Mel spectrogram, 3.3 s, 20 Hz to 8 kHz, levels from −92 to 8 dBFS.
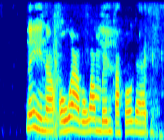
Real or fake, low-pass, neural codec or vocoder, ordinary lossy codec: real; 7.2 kHz; none; MP3, 64 kbps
